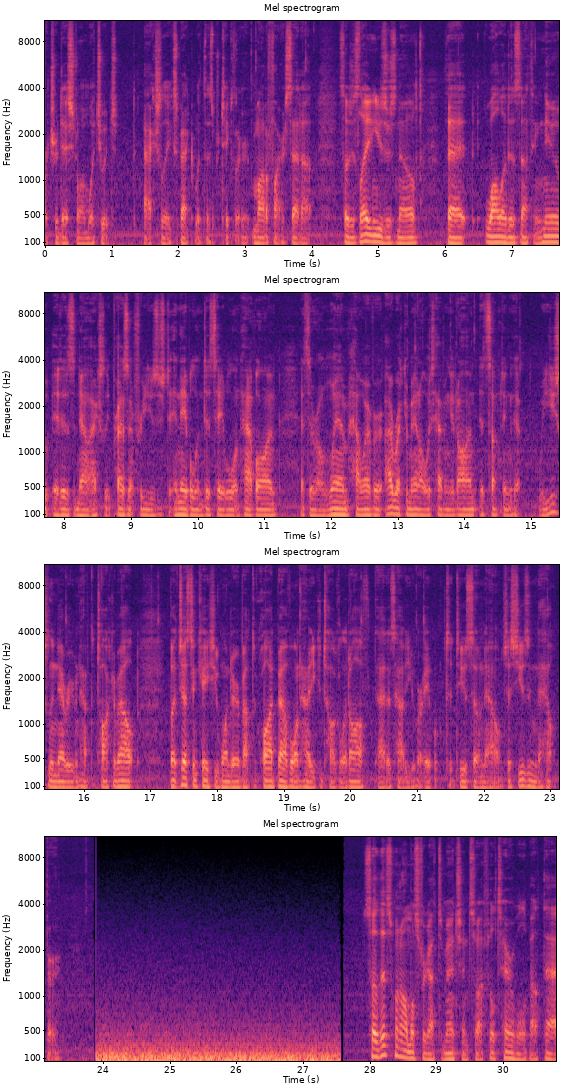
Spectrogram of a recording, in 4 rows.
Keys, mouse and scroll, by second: 3.1-4.6 middle drag, 4.6 right click, 5.5 d, 6.9 click, 13.1 click, 13.7 scroll down 1, 14.1 middle click, 14.4 scroll up 1, 14.8-17.0 drag, 17.4-18.5 scroll up 1, 18.5-19.2 scroll down 1, 19.2-21.0 drag.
